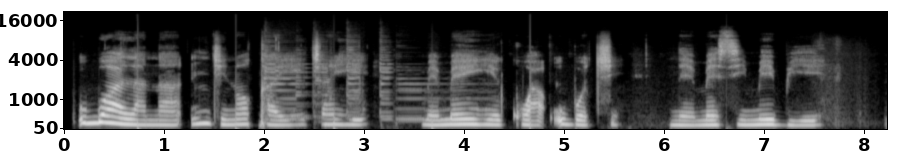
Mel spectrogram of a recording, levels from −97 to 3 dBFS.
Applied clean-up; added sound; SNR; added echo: neural mask model RNNoise.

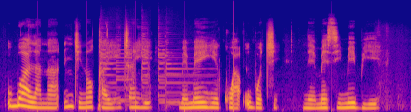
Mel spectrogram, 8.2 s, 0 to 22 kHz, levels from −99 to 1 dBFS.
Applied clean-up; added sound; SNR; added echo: none; Electric guitar; 19 dB; none.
